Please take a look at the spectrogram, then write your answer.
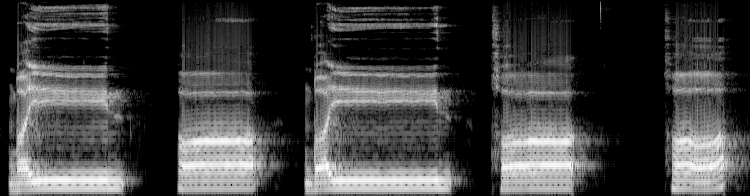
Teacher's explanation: হালকের বা কণ্ঠনালীর শেষ বা উপর হতে উচ্চারিত হয় গইন খ, গইন খ। খ এক আলিফ, গইন 3 আলিফ।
